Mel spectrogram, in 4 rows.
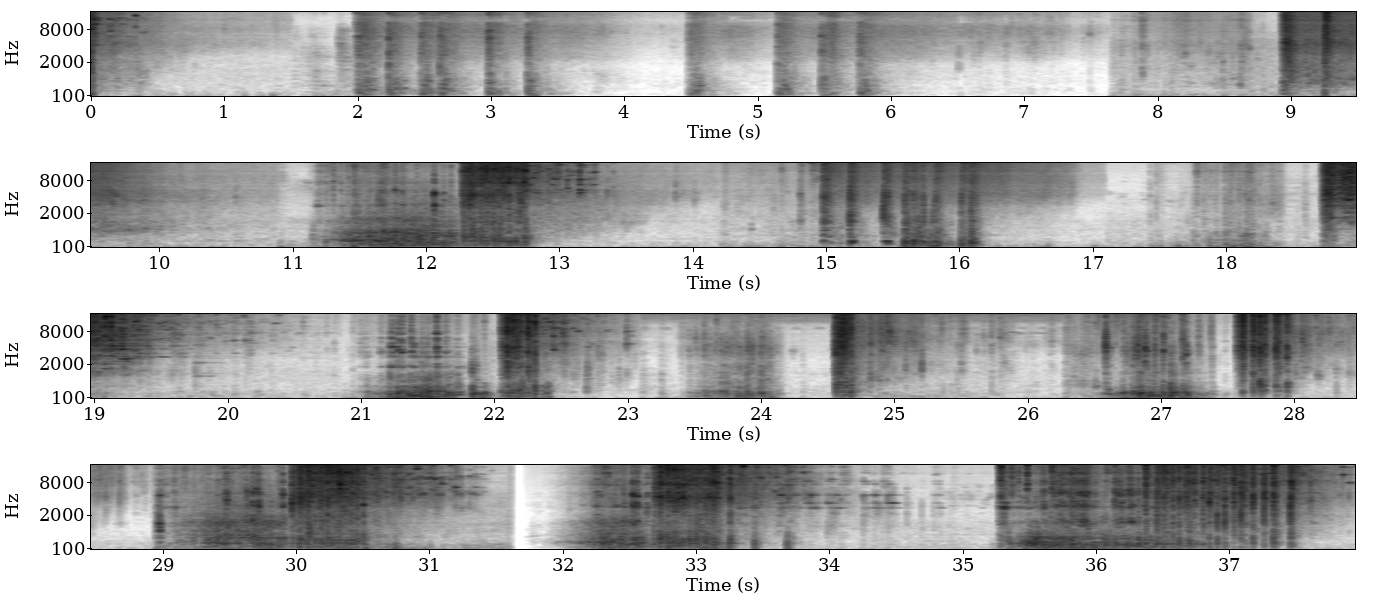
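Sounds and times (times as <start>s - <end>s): glass bottles crushing and shattering: 11.2s - 13.5s, 18.7s - 23.1s, 26.6s - 31.6s, 32.2s - 37.9s.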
